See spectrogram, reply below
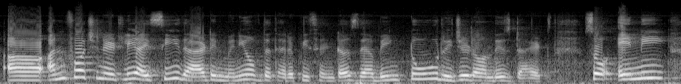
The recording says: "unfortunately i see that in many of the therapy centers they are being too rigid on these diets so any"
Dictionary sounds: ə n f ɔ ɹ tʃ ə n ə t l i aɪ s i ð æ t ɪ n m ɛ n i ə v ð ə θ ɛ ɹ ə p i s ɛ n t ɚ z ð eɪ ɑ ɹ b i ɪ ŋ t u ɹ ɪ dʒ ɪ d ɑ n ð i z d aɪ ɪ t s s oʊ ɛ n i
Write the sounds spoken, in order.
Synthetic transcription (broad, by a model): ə n f ɔ ɹ tʃ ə n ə t l i aɪ s i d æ t ɪ n m ɛ n i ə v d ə t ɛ ɹ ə p i s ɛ n t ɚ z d eɪ ɑ ɹ b i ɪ ŋ t u ɹ ɪ dʒ ɪ d ɑ n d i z d aɪ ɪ t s s oʊ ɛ n i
